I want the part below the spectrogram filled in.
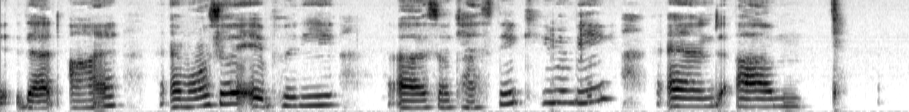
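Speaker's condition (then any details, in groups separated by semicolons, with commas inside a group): Cerebral palsy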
